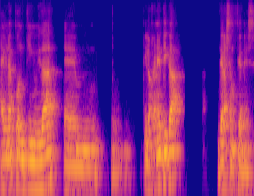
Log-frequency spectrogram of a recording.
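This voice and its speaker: A man with a Castilian accent speaks at a fairly low pitch in a dark, mellow tone. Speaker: psychologist speaker. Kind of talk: lecture. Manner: fast.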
